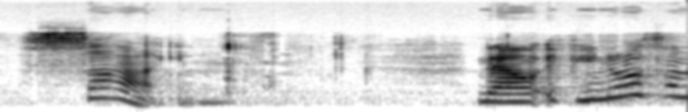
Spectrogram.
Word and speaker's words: sin: working with it in math but it is pronounced sine now if you notice on the abbreviation up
